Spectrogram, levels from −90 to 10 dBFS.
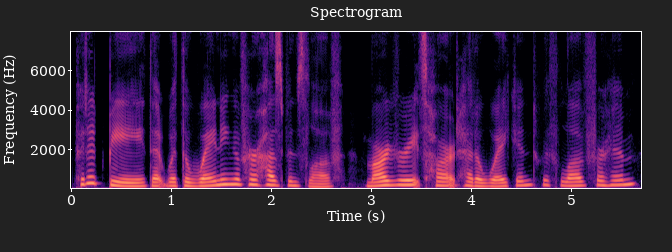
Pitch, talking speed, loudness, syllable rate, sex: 205 Hz, 200 wpm, -18 LUFS, 4.9 syllables/s, female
